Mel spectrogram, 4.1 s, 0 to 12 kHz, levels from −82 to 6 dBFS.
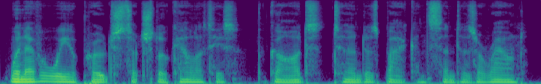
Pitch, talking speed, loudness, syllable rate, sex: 90 Hz, 205 wpm, -21 LUFS, 6.1 syllables/s, male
